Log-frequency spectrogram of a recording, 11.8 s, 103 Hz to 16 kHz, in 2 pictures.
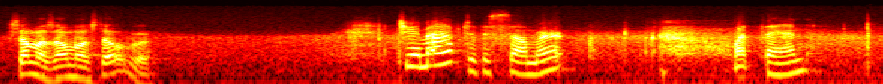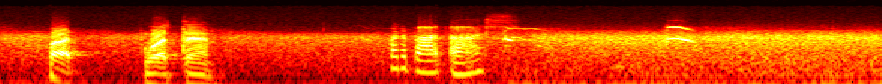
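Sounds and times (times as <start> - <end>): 
steady broadband noise: 0.0 - 11.7
speech: 0.1 - 1.2, 2.6 - 3.9, 4.9 - 5.5, 6.2 - 7.4, 8.5 - 9.4
seagull cry at the tide's edge: 9.2 - 9.6, 10.2 - 10.7.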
